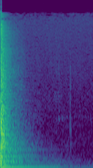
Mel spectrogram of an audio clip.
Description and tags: Metal object hit
bass, kick, boom, low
